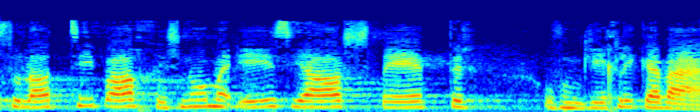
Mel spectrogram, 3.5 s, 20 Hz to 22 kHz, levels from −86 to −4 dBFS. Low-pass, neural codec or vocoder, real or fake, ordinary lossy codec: none; none; real; none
